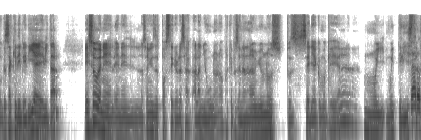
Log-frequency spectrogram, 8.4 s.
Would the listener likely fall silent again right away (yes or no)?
no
